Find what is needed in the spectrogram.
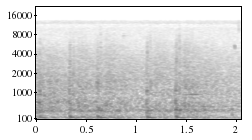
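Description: A handball bouncing on a wooden sports-hall floor, a few faint short thuds over a steady hall background.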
